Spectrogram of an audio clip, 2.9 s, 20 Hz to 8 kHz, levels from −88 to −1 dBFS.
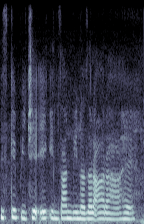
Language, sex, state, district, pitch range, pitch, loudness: Hindi, female, Arunachal Pradesh, Papum Pare, 215-240 Hz, 225 Hz, -14 LUFS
